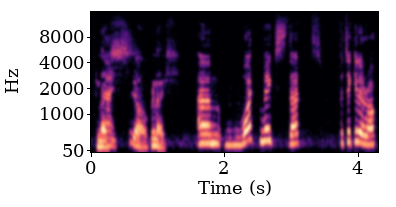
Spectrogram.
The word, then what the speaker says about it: gneiss: Ernst, you've often mentioned the importance of specifically, and I'm not even sure I pronounce it correctly, Sand River gneiss. Nice. Yeah, gneiss.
